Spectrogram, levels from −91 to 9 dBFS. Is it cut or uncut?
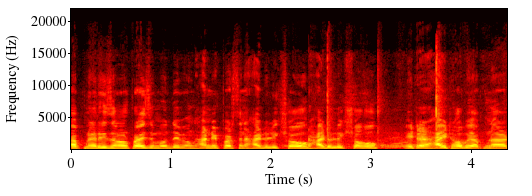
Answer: cut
